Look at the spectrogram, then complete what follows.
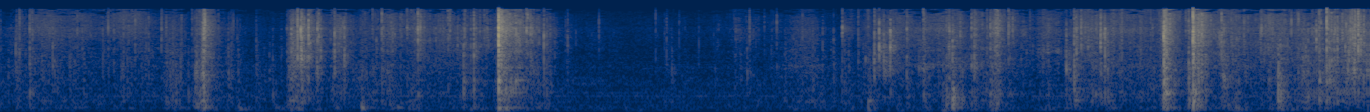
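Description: Plastic wrapping crinkling and tearing as it is pulled open by hand, in uneven spurts with one sharp crackle about two and a half seconds in and a short lull just after.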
